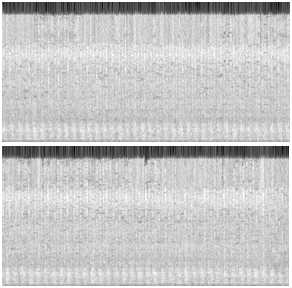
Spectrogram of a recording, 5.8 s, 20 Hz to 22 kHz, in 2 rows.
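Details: 2002 Chevy Trailblazer: loud, steady tick-knock at about three beats a second at idle, seeming to come from the fan. Fan clutch was replaced two years ago, oil pressure checked, codes P0105 and P0420 present; cause unclear.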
